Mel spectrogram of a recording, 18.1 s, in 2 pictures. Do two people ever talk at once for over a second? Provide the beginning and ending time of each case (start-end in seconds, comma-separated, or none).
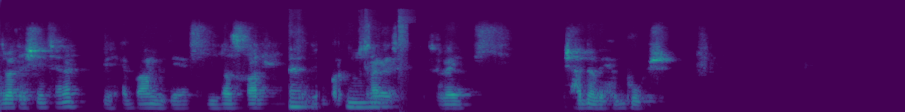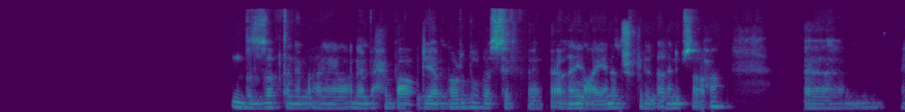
none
